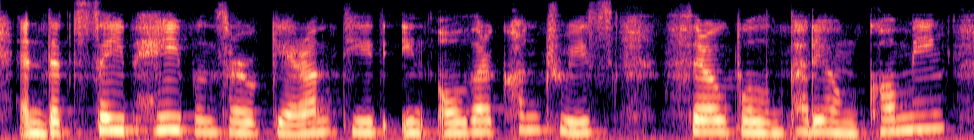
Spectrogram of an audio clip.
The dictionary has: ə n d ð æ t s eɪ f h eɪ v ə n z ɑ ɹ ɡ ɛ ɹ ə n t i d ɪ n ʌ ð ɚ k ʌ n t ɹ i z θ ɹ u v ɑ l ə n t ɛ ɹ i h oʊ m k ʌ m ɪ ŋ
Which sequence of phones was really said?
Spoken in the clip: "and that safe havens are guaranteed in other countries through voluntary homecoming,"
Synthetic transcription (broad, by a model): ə n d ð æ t s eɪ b h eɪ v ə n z ɑ ɹ ɡ ɛ ɹ ə n t i d ɪ n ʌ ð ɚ k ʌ n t ɹ i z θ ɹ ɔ b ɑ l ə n t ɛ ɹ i h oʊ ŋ k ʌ m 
